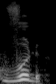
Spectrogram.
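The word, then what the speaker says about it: would: L silent हो गया कुड यू के बाद भी साइलेंट होता है और वुड यहां पर भी साइलेंट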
